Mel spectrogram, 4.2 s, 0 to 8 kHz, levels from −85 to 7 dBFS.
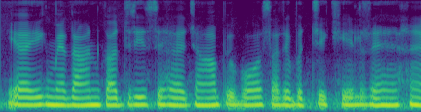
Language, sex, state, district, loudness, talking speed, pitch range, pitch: Hindi, female, Jharkhand, Deoghar, -10 LUFS, 200 wpm, 195-205 Hz, 200 Hz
